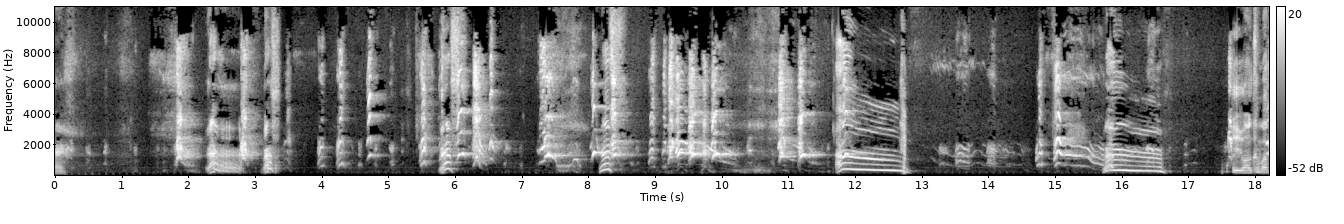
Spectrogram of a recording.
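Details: Cane Corso puppies playing: scattered sharp yaps and clicks, then two long, loud whining yelps that slide steadily downward, each about a second, among further squeaky yips.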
